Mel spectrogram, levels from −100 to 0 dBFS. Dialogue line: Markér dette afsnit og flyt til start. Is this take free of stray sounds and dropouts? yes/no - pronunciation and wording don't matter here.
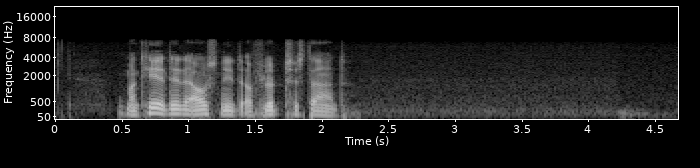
yes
